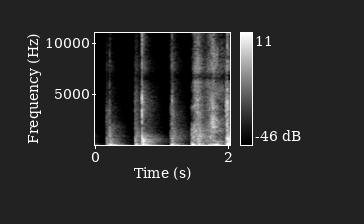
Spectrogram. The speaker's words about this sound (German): Man hört nur die Leute trampeln, aber man hört keine Musik und jeder, deswegen habe ich es auch so unrhythmisch gemacht, jeder trampelt in seinem eigenen Takt, weil die einen hören so schnelle Musik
